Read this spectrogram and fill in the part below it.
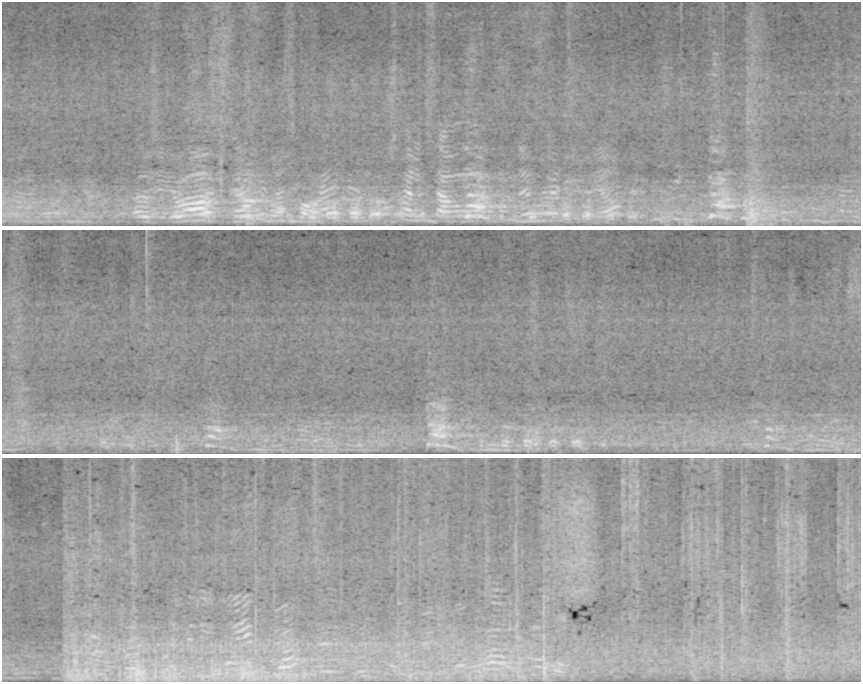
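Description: A man shouts and speaks with agitation nearby.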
